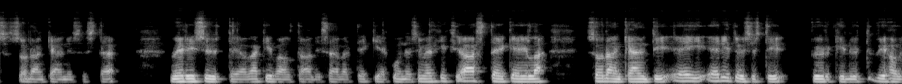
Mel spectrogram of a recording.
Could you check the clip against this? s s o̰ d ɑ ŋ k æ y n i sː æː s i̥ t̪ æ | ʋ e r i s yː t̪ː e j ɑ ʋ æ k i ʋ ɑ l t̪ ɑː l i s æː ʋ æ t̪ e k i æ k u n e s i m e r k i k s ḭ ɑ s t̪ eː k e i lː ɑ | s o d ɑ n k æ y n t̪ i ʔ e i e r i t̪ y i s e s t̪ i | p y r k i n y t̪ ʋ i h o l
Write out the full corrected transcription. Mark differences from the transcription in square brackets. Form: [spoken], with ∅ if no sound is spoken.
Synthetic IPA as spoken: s s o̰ d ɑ ŋ k æ y n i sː [æ] s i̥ t̪ æ | ʋ e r i s yː t̪ː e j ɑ ʋ æ k i ʋ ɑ l t̪ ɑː l i s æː ʋ æ t̪ e k i æ k u n e s i m e r k i k s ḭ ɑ s t̪ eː k e i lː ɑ | s o d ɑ [ŋ] k æ y n t̪ i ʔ e i e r i t̪ y i s e s t̪ i | p y r k i n y t̪ ʋ i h o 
